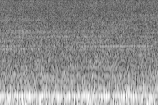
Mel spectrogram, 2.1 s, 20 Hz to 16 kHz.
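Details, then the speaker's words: Replacement 40mm, 1cm-thick fan fitted to a Mega ST2, test-powered via red and black wires: soft steady even hum with no rattle, ticking or wobble; very slight breeze, draws 195 mA, should be okay. "The breeze is so slight, it uses 195 milliamps. There you go, should be okay."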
